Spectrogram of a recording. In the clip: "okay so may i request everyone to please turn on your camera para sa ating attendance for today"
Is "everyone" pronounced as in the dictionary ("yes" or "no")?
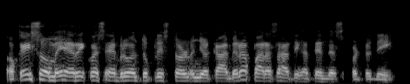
no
